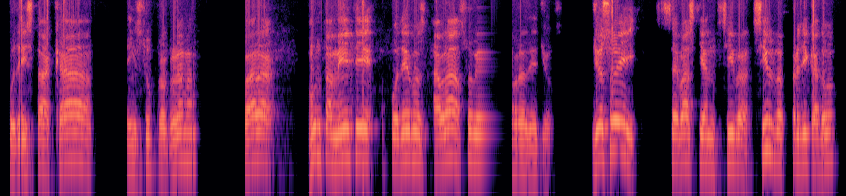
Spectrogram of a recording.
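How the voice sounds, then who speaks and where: A male guest preacher whose native Portuguese colors his speech with a Brazilian accent. His voice is very mellow and a little high for a man. He talks slowly, picking his way through Spanish as a careful learner in a religious interview. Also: low-quality recording.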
